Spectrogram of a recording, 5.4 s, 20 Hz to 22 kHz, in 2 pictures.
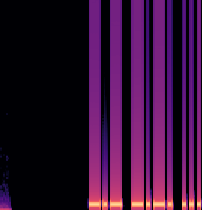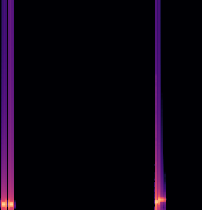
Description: Morse code, heard as a keyed tone, about 25 wpm, 700 Hz. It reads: KC5
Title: USA Call Sign Prefixes - 25wpm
